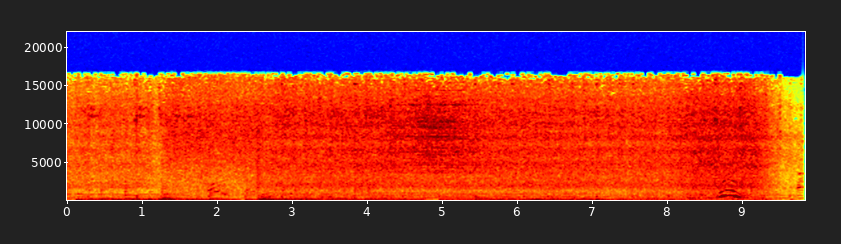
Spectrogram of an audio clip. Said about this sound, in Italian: C'è una tale forza sotto quella cascata. Non la si può apprezzare finché non si sta proprio sotto. Ed è lo stesso potere che alimentava l'impero Khmer. È assolutamente fantastico.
